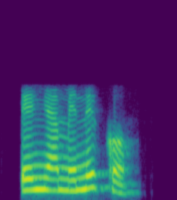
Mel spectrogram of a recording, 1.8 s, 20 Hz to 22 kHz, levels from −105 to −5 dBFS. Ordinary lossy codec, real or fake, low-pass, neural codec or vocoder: Opus, 24 kbps; real; 3.6 kHz; none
